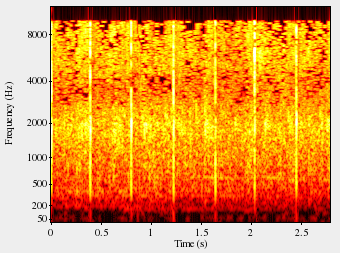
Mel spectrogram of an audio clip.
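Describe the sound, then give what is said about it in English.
A crowd claps in praise together in a steady rhythm, sharp unified hand claps landing about every half second over a continuous wash of scattered applause, full, with no talking. “Give Him one more hand clap of praise if you love Him tonight.”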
